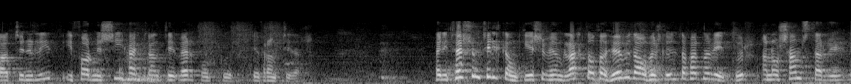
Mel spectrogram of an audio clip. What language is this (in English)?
Icelandic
